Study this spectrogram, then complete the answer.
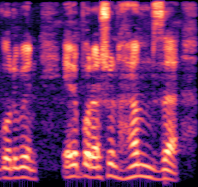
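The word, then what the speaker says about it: همزة: এরপর আসুন হামজা, হামজাটি হলকের শুরু থেকে উচ্চারণ করতে হবে। এটি হামজা, হামজা জবর আ বলতে পারবেন না, চাপ দিয়ে বলা যাবে না, আ বলতে হবে, আ।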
